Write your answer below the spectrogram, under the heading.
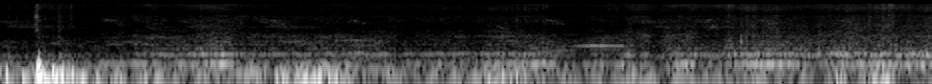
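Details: Worker honey bees in nonstop traffic at a feral colony: a steady, layered hum with a low drone and a clear tone near middle pitch, slightly rising and falling as bees pass, with a short loud knock near the start.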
